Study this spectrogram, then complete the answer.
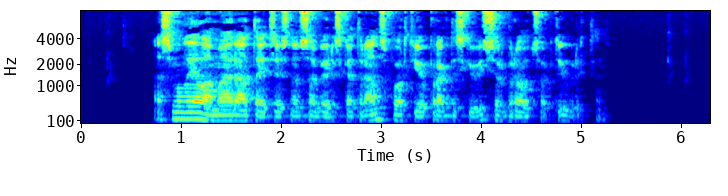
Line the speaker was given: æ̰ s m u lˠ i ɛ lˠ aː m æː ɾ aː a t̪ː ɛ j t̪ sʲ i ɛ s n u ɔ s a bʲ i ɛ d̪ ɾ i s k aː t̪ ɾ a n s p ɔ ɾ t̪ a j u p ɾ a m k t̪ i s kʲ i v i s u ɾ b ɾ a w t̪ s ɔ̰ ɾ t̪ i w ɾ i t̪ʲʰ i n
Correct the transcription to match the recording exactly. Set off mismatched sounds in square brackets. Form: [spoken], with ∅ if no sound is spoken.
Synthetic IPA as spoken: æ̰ s m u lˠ i ɛ lˠ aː m æː ɾ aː a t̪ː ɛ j t̪ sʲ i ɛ s n u ɔ s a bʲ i ɛ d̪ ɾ i s k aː t̪ ɾ a n s p ɔ ɾ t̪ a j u p ɾ a [∅] k t̪ i s kʲ i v i s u ɾ b ɾ a w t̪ s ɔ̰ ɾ t̪ i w ɾ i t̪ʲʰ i n

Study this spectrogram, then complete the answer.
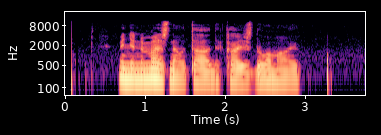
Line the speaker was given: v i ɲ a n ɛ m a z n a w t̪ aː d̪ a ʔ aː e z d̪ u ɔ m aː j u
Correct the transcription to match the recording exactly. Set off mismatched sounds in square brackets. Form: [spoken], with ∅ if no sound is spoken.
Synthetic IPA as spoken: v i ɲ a n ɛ m a z n a w t̪ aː d̪ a [k] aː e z d̪ u ɔ m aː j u

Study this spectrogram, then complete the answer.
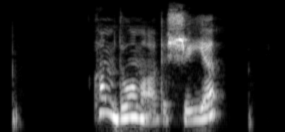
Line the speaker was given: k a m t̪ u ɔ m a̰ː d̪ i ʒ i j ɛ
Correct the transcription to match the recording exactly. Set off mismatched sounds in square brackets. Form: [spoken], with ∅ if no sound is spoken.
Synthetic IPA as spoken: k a m [d̪] u ɔ m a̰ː [t̪] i [ʃ] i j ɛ

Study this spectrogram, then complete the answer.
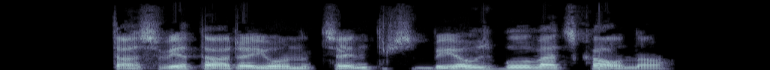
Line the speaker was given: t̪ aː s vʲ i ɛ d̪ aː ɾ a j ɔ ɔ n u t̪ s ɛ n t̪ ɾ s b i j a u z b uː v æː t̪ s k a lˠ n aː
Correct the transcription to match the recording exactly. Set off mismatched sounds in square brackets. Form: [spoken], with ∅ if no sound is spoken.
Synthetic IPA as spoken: t̪ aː s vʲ i ɛ [t̪] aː ɾ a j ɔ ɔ n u t̪ s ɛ n t̪ ɾ s b i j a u z b uː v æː t̪ s k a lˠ n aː

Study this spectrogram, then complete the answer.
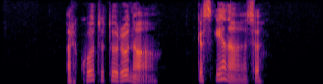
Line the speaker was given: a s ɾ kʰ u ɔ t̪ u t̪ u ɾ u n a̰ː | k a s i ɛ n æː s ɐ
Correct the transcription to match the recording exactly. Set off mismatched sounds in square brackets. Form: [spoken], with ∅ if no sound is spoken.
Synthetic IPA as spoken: a [∅] ɾ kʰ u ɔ t̪ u t̪ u ɾ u n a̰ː | k a s i ɛ n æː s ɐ

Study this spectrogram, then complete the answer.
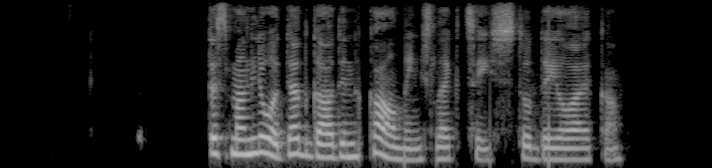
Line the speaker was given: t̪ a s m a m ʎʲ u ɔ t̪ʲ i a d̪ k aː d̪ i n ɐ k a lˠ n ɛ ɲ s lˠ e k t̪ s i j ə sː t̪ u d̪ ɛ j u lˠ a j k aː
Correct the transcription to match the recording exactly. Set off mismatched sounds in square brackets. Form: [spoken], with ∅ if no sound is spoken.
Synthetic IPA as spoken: t̪ a s m a [n] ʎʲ u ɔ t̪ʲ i a d̪ [ɡ] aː d̪ i n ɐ k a lˠ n [i] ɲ s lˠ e k t̪ s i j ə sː t̪ u d̪ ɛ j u lˠ a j k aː

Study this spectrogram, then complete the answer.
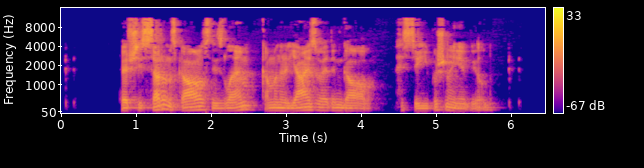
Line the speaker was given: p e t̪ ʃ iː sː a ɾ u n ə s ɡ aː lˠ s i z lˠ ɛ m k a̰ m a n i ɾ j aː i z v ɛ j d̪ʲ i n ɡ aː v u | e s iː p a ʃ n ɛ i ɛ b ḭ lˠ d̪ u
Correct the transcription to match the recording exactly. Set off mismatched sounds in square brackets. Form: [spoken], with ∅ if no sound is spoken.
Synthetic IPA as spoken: p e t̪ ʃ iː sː a ɾ u n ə s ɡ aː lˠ s i z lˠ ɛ m k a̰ m a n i ɾ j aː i z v ɛ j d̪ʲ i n ɡ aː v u | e s iː p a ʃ n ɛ i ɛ b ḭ lˠ d̪ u

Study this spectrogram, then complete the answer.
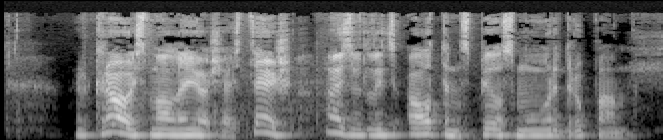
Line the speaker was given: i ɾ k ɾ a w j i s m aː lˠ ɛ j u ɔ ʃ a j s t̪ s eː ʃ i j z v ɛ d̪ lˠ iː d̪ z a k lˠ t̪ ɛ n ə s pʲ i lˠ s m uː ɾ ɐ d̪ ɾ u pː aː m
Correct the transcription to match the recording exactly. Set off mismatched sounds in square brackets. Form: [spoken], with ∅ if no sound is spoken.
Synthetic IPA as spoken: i ɾ k ɾ a w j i s m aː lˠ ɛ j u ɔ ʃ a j s t̪ s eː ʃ [a] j z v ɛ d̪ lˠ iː d̪ z a [∅] lˠ t̪ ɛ n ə s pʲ i lˠ s m uː ɾ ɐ d̪ ɾ u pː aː m

